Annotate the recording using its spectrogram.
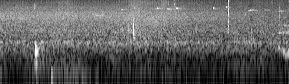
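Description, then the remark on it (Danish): A tree right beside the recorder creaks in the wind outdoors, giving a few short, faint creaks and knocks scattered over a steady background of breezy rustle, with no one talking. “utroligt, som det træ her ved siden af mig knirker.”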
